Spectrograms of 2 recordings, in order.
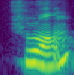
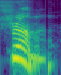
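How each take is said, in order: First: From with full O vowel, rising; strong form. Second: From reduced to "frum"; weak form. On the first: Teacher citing the word before weakening, strong from. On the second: Teacher showing students the result, weakened from. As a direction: say from with a short uh vowel. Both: Shown as a demonstration. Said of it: "is weakened to the".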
